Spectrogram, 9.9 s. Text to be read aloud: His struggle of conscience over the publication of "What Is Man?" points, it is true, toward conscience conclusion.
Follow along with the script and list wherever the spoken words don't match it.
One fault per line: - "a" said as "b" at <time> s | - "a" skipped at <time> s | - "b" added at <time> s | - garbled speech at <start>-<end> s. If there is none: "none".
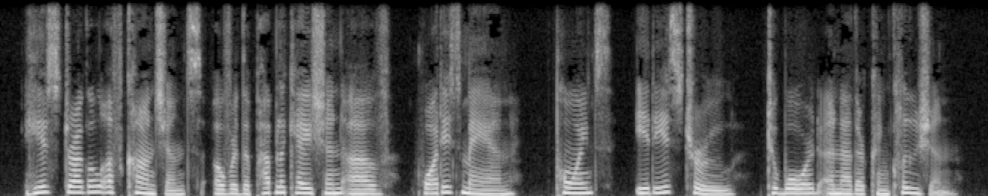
- "conscience" said as "another" at 8.2 s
